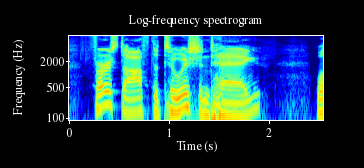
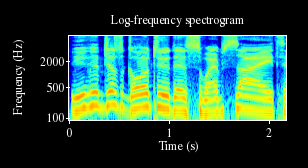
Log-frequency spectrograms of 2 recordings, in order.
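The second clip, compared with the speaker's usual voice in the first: put-on German accent; 2 semitones higher, slower than usual. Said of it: "I don't know if I can do a German accent".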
